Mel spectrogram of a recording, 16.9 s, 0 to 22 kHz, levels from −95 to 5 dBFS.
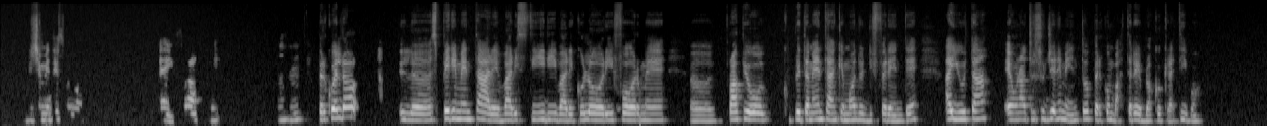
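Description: Speech recording with one underrun with held sample at 8.52 s, right after "vari stili vari colori": a 5.8 ms flat freeze ending softly, as the output buffer emptied and playback resumed where it stopped, a gap of 256 samples.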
